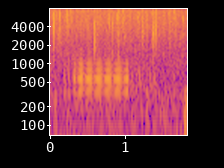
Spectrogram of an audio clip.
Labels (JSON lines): {"label": "biophony, croak", "recorder": "SoundTrap 500"}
